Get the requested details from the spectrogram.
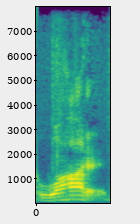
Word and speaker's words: water: あと、かかの有名な water ですね。これやっぱり t が全部ラに近い発音になるんですよね。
